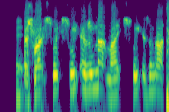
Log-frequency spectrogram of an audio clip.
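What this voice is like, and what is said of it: Put-on accent, pretty good. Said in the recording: “perfect that accent ... He's actually pretty good.”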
